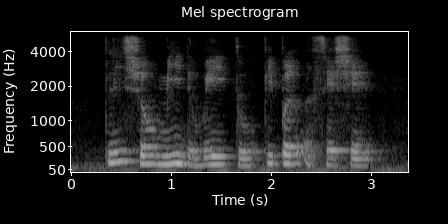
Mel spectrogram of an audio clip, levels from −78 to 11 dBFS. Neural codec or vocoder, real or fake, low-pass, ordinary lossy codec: none; real; 5.4 kHz; none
